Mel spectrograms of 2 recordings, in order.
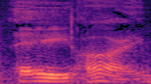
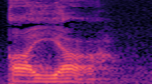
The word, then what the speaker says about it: Ai: But I don't know exactly how it got translated or transliterated into English as AI. But, well, that, anyway, has nothing to do with the story, but I just thought it was interesting. But the name of the town is pronounced Ai or Aya.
